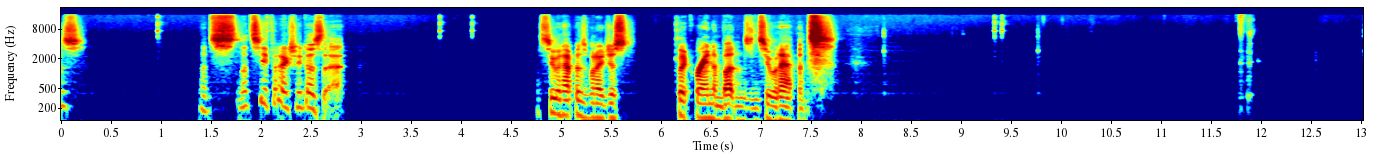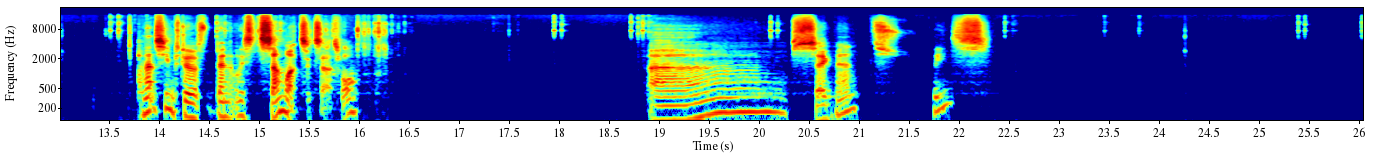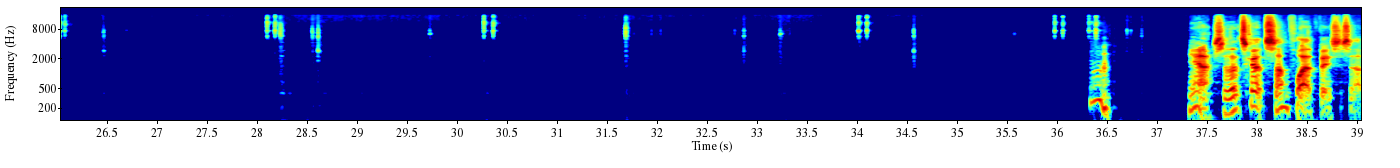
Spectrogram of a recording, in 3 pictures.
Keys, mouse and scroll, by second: 0.9 click, 3.7 click, 8.2 middle click, 9.3 click, 9.7 middle click, 13.0 middle click, 13.5 click, 13.8 middle click, 14.5 click, 15.1 click, 15.4-17.0 typing, 17.9 click, 18.7 click, 18.8 right click, 20.1 click, 21.3 middle click, 22.0 click, 23.4 click, 24.2 middle click, 25.4 click, 26.0 click, 26.4 middle click, 28.1 click, 28.6-29.6 middle drag, 30.3 click, 32.8 middle click, 34.0 click, 34.5 middle click, 35.9 click, 36.8-38.5 middle drag.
